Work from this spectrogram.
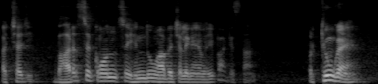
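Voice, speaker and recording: A man's voice: mid-range voice, fairly quick, creaky, a little mellow. A man hosting a video reaction channel, making wry, skeptical remarks as he watches. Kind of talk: casual reaction commentary.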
